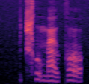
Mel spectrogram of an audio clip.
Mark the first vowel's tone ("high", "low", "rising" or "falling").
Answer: falling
